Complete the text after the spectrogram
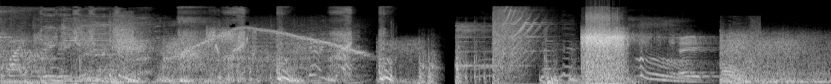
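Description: A cartoon orange voice talks in a high squeaky tone.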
